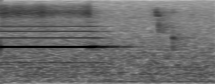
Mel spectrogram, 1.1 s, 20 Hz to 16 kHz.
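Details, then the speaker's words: A hyfrocator electrosurgical wand vaporising a nevus on the lower leg of a 29-year-old woman: a steady high electronic tone that stops partway, over low room hum, as the border is marked out; patient awake and comfortable. "So this is the hyfrocator wand, and as you can see, just going to touch it against the skin now, and you can see it's vaporising the tissue as I touch it."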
